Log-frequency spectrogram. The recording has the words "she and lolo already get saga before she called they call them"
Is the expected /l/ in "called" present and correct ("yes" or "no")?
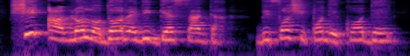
no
